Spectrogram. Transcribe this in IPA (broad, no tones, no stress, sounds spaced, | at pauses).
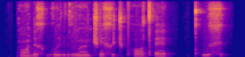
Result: k ɔ̃ ɗ ə x ɡʷ ɨː r v ə̃ː t͡ʃ ɾ ɛ x ə t͡ʃ pʰ ɔ tʼ ɛ | kʷʰ ɪ x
